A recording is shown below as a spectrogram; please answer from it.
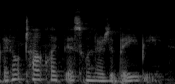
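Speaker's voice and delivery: ordinary talk, nothing marked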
